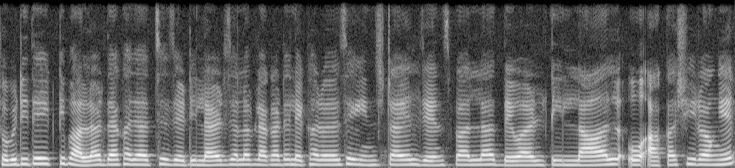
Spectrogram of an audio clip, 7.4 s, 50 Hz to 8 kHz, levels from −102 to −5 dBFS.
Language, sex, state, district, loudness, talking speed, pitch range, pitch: Bengali, female, West Bengal, Paschim Medinipur, -16 LUFS, 170 wpm, 210-230 Hz, 220 Hz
